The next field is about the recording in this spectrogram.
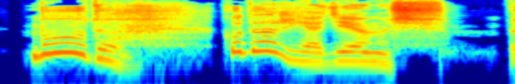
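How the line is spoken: Exaggerated mournful sigh. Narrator (Russian): Преувеличенно горестно вздохнула Света

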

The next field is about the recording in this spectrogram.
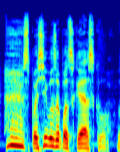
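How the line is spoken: Sigh. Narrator (Russian): вздохнул

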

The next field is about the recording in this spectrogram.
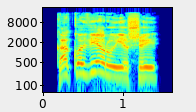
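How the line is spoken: Shouting like a holy fool. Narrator (Russian): прокричал отец Ферапонт, юродствуя

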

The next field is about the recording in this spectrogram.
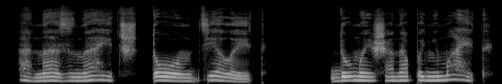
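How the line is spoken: Whispered. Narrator (Russian): прошептала Скай

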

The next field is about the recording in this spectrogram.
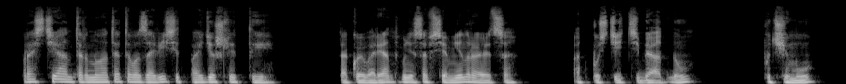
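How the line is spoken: Forced calm. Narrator (Russian): Пытаюсь говорить спокойно

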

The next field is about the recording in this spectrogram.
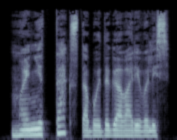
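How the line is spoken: Hiss. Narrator (Russian): прошипел Ольха

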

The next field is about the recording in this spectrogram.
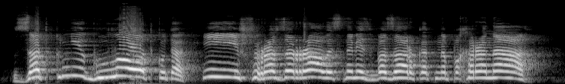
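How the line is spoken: Market woman shouting. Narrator (Russian): закричала торговка

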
